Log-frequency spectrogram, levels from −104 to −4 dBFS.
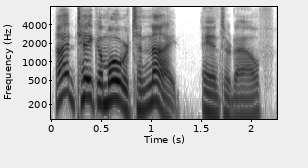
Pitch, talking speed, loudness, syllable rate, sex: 180 Hz, 185 wpm, -17 LUFS, 5.7 syllables/s, male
